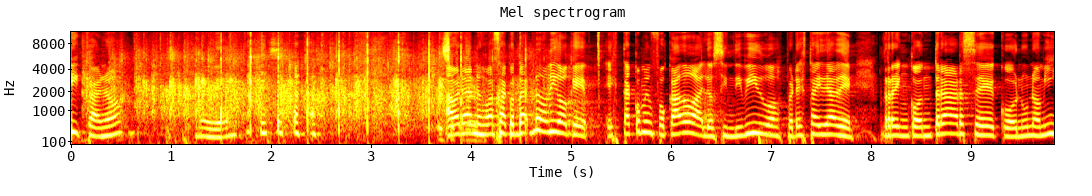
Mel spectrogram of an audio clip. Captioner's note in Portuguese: APLAUSOS Do PÚBLICO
